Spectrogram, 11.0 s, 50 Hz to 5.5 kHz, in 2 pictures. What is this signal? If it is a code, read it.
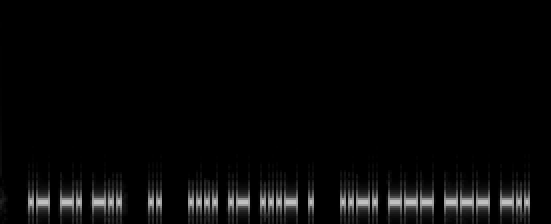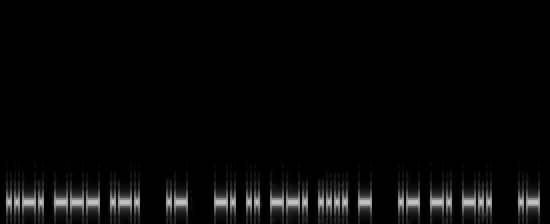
Morse code, heard as a keyed tone, about 30 wpm, 600 Hz. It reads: AND I HAVE FOOD FOR A NIGHT AND A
